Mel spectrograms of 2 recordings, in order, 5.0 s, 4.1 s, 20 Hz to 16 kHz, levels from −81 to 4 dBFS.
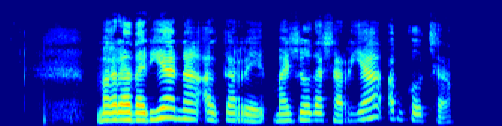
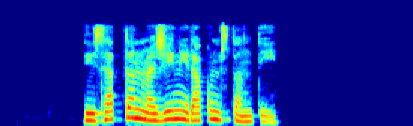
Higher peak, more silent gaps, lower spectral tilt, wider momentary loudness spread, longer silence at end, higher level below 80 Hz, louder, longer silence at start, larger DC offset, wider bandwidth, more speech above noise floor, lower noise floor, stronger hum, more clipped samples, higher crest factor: second, -12 dBFS vs -2 dBFS; neither; second, -2.5 dB/octave vs -5 dB/octave; first, 16 LU vs 10 LU; second, 0.55 s vs 1.4 s; second, -88 dBFS vs -58 dBFS; second, -29 LUFS vs -14 LUFS; second, 0.6 s vs 0.85 s; neither; first, 11.5 kHz vs 8 kHz; second, 29 dB vs 65 dB; second, -59 dBFS vs -78 dBFS; neither; neither; first, 20 dB vs 14 dB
